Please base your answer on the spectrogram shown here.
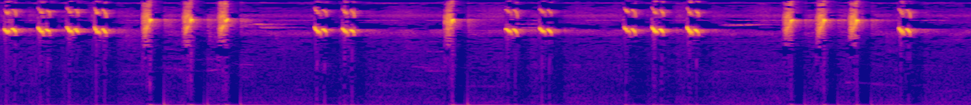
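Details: Konin, the purple-throated sunbird, singing in 'gacor full isian' style: clusters of three or four piercing, high-pitched tsip notes, each cluster separated by short gaps, mixed with sharp tapping clicks.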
